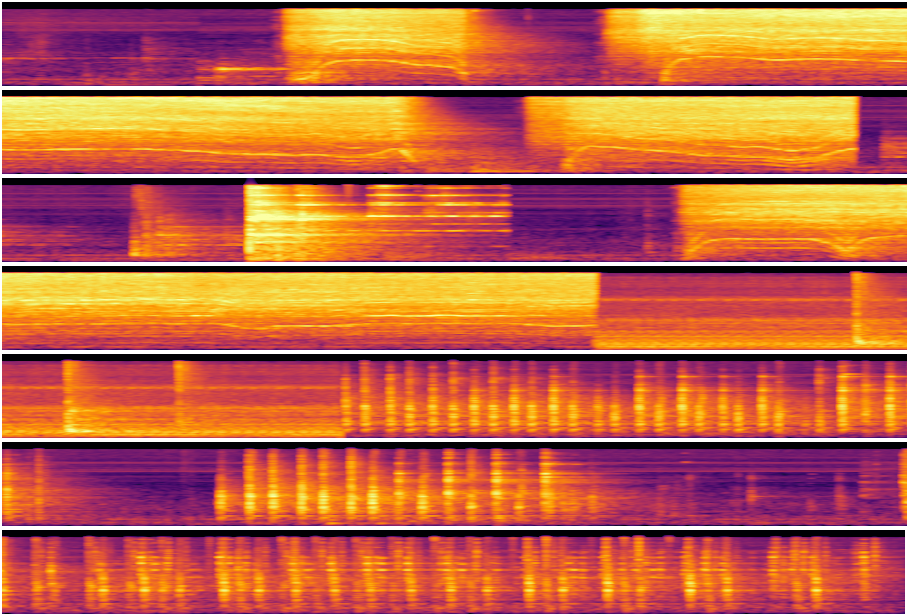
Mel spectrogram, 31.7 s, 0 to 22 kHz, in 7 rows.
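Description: A hand-held power wrench spins the connecting-rod cap bolts out of a John Deere 4230 engine block in several long bursts, its whine rising and falling as the trigger is worked. In the later part a hand ratchet clicks rapidly in short, rhythmic bursts.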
